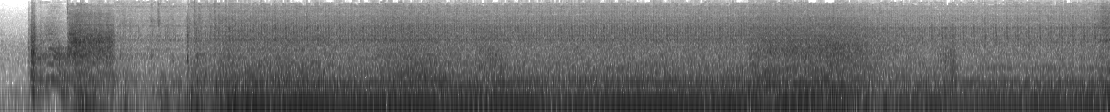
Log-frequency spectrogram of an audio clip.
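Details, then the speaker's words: After replacing the timing gears on a Volvo project car, with the timing cover found to be the actual cause and the radiator topped up with water, it cranks quickly and catches cleanly. It settles to a steady, even, low-humming idle with no squeak or squeal: normal start and idle after repair. "It works. Cool. Okay, so after all, it was the timing cover that was the issue. But we have no more squeaking or squealing, so that's a good sign."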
